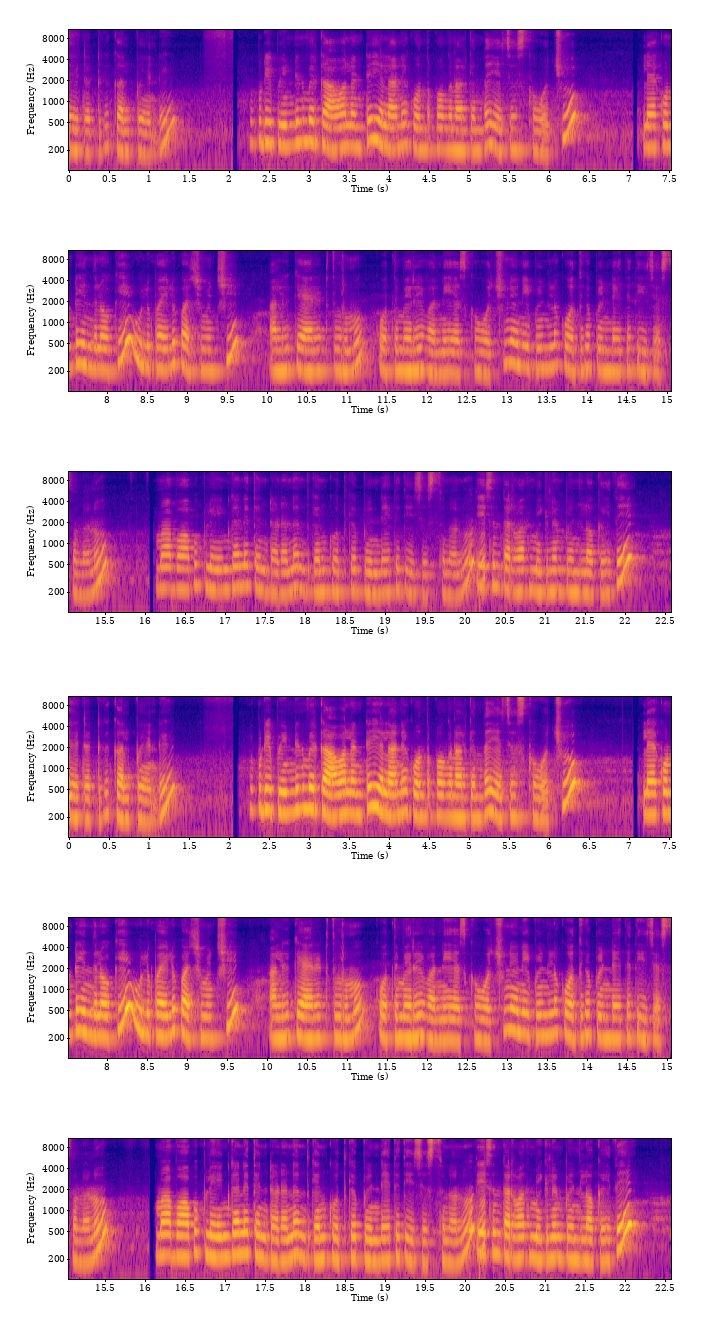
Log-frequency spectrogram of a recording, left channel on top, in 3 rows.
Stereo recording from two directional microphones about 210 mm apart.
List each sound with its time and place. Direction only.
0.0 s speech: 25° right (ahead or behind)
2.3 s speech: 20° right (ahead or behind)
16.1 s speech: 30° right (ahead or behind)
